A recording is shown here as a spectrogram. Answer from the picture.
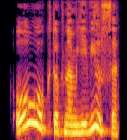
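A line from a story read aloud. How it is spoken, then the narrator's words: Triumphant female exclamation. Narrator (Russian): воскликнула Родионова, которая определенно чувствовала себя королевой бала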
